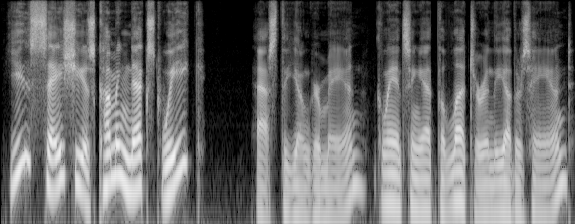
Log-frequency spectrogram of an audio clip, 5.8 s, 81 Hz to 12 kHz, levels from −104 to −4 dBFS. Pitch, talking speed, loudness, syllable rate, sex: 145 Hz, 200 wpm, -21 LUFS, 4.9 syllables/s, male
